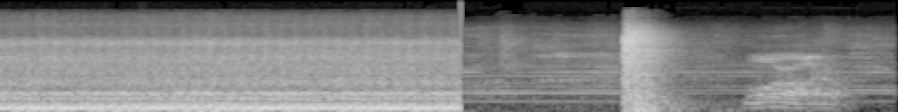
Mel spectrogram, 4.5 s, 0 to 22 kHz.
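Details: Ford XG ute V8 just fitted with CNC ported heads and VCM 13 cam, first run on old oil: deep steady even low rumble for a couple of seconds before shutting off; running cleanly.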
